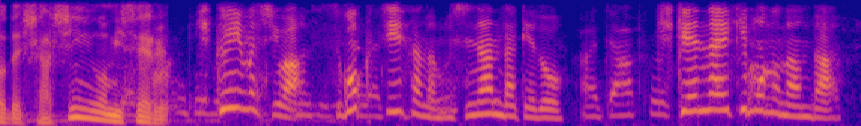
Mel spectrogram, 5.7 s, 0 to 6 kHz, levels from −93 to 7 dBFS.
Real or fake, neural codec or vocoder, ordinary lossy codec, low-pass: fake; codec, 24 kHz, 6 kbps, HILCodec; Opus, 24 kbps; 5.4 kHz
